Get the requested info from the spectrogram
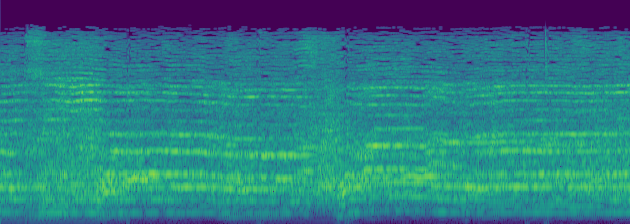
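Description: A church congregation singing together in chorus, many voices holding long notes.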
